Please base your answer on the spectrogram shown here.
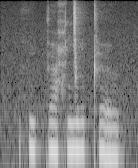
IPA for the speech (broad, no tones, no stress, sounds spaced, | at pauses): θ y k ɐ ħ ŋ͡ǀ ɪ tʰ ə ʊ̯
